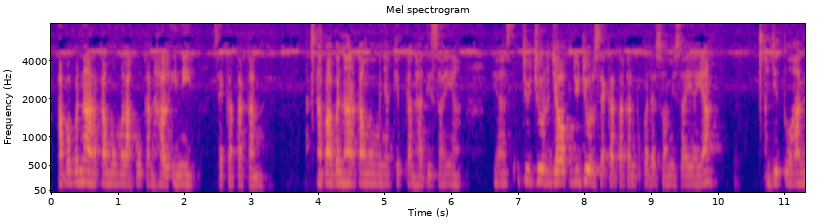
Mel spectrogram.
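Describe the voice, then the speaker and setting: A woman's voice: lowish voice, creaky, darkish tone. Woman giving an emotional church testimony. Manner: emotional retelling with frequent "ya" and "puji Tuhan"; addresses listeners as beloved brothers and sisters. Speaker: testimony speaker.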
